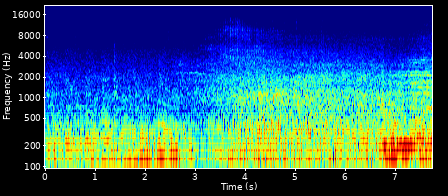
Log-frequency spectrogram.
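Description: Road traffic: engines running on a busy road, then a car passing close by, its engine and tyre noise swelling in the middle. Near the end a louder, steadier hum with several pitched tones comes in.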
